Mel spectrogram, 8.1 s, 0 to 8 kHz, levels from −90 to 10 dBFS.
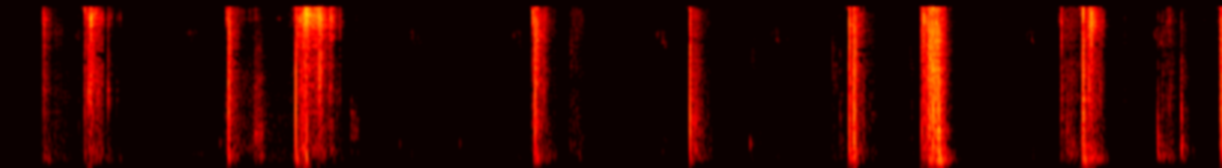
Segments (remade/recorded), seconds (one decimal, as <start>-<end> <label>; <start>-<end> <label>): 0.0-0.4 remade; 0.4-1.6 recorded; 1.6-2.1 remade; 2.1-6.3 recorded; 6.3-8.1 remade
